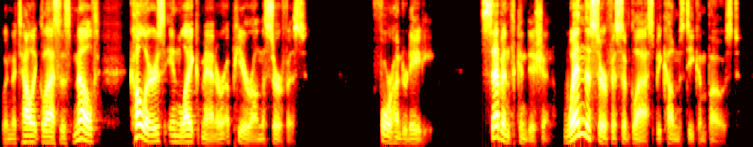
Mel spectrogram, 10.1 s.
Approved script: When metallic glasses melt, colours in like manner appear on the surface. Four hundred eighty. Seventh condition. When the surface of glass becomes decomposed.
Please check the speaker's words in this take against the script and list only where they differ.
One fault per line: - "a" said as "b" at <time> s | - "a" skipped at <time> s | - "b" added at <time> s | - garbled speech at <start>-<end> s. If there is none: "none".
none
